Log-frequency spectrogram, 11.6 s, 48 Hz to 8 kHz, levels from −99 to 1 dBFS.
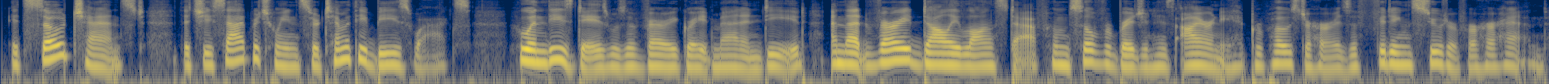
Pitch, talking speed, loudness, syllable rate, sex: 150 Hz, 210 wpm, -21 LUFS, 5.7 syllables/s, female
